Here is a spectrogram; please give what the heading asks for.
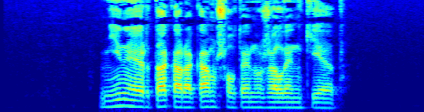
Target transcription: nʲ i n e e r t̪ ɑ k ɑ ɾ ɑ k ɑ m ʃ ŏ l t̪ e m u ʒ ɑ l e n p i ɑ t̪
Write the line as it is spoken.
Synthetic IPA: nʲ i n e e r t̪ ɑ k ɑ ɾ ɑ k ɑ m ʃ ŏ l t̪ e n u ʒ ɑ l e n k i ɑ t̪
